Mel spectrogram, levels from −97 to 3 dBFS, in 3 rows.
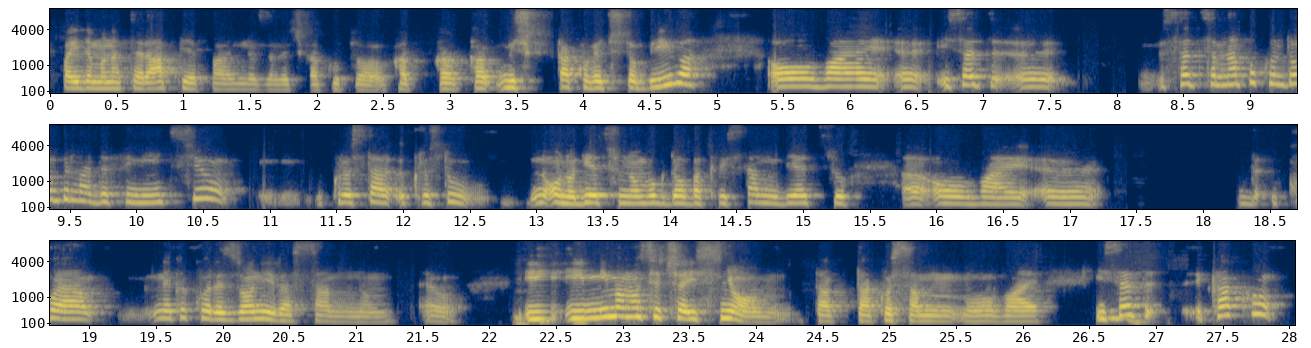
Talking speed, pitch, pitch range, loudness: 115 wpm, 210 Hz, 175-240 Hz, -17 LUFS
